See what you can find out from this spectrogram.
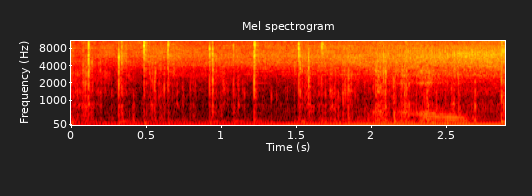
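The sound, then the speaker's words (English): Diced onions are added to a hot pan with Farrington's oil to sweat, hitting it with a quick patter of light taps, then a soft, steady sizzling hiss builds and holds, with a brief murmur of a voice underneath. “We're adding the onions to the pan. You just hear them sizzle a little bit.”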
